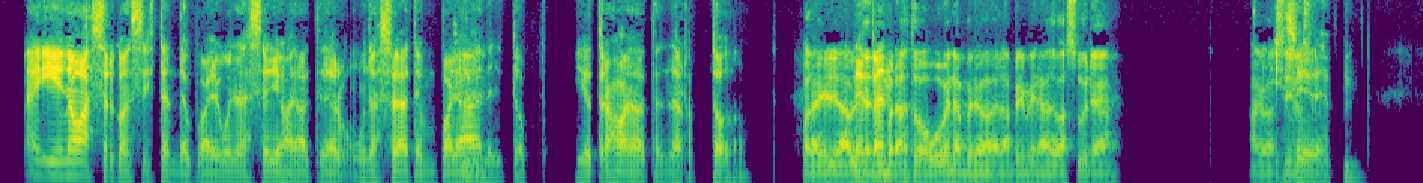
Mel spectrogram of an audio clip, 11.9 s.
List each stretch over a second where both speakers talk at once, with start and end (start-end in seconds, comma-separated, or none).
none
